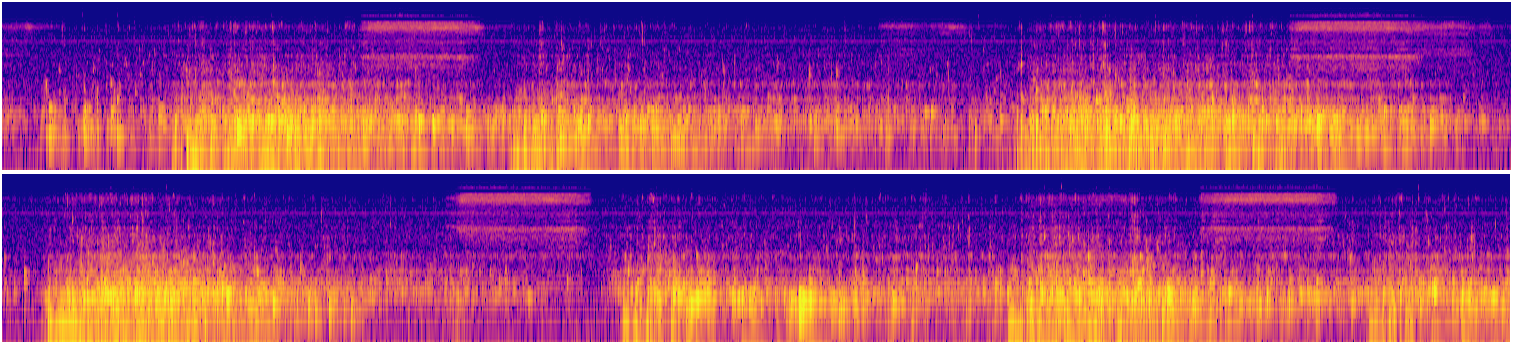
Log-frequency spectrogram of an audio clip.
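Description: Scuba regulator breathing recorded underwater: a gurgling rush of exhaled bubbles every few seconds, with a short hiss from the regulator on each breath in between.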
